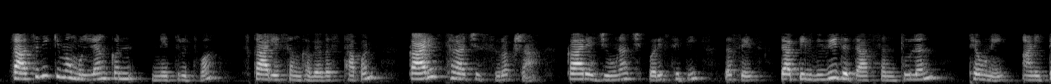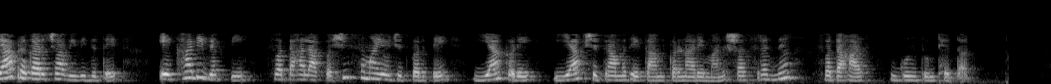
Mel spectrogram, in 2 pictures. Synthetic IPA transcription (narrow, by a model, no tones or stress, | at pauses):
t̪at͡sniːkĩw̃ʋamuljãŋkənːet̪ɾut̪ʋə | skaɾjəsəŋɡʱəʋjəʋəst̪ʰapəɳ | kaɾjəst̪ʰəɭat͡ɕiːsuɾəkʂa | kaɾjəd͡ʑiʋɳat͡ɕi̥ːpəɾist̪ʰit̪iːt̪əset͡st̪jat̪iːlʋiʋid̪ʱt̪asənt̪ulən | ʈʰeʋɳeaɽ̃it̪japɾəkaɾt͡ɕaʋiʋid̪ʱt̪et̪ | ekʰad̪iːʋjək̚t̪iːsʋət̪əɦalakəɕiːsəmajod͡ʑit̪kəɾt̪e | jakəɽejakʂet̪ɾaməd̪ʱːjekamkəɾɳaɾemanɕasɾəd̪njəsʋət̪əɦas | ɡunt̪uːnʈʰeʋt̪a̰t̪̚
